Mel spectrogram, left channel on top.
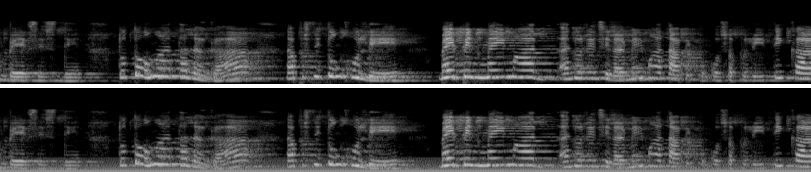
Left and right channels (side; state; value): right; noise; hum, 6 dB below the sound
